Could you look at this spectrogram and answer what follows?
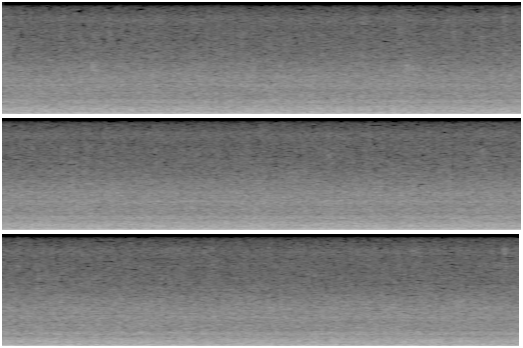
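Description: Steady low electrical or mechanical hum with a constant hiss over it, unchanging throughout.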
